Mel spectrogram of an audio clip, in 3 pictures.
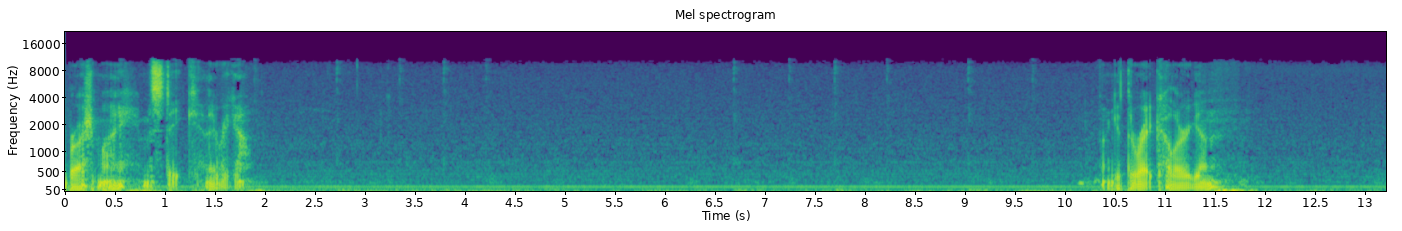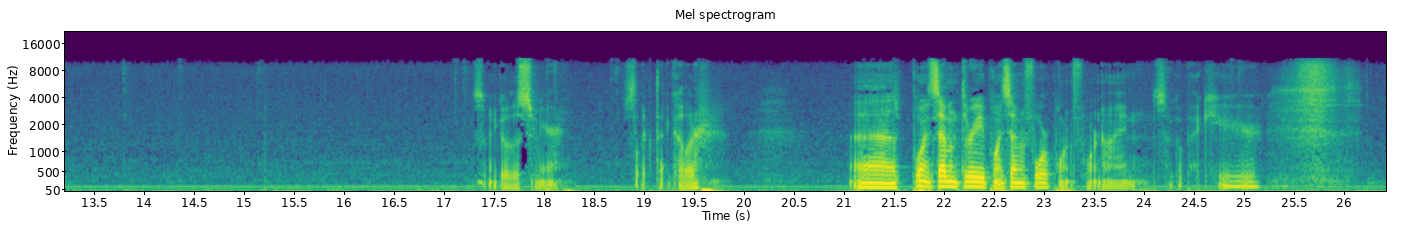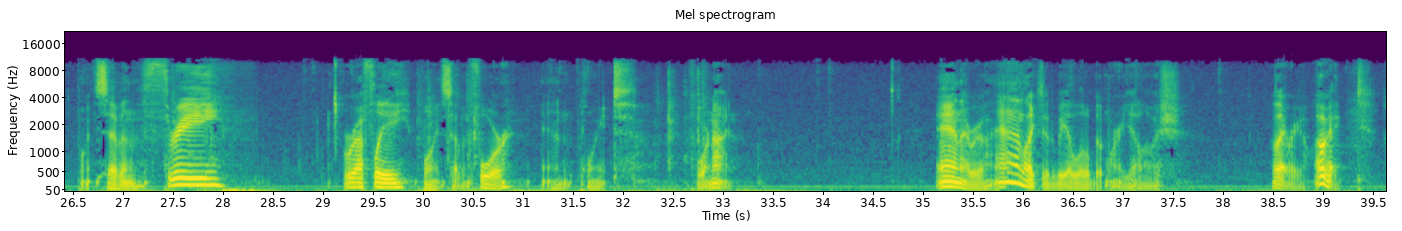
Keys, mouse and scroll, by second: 1.2 click, 18.1 click, 18.7 click, 24.9 click, 25.5 click, 35.7 click.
